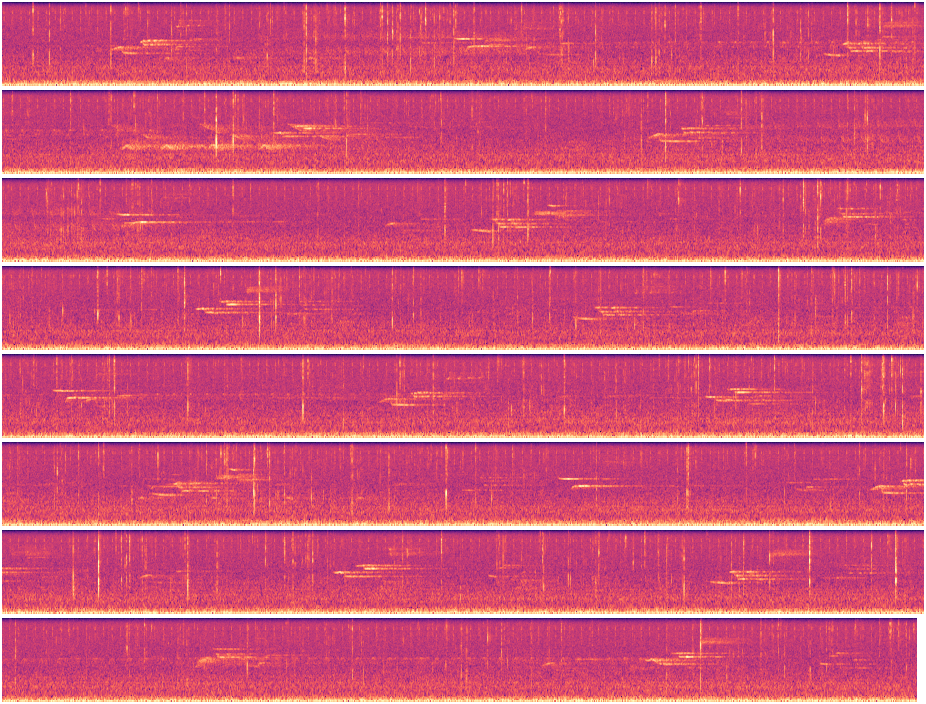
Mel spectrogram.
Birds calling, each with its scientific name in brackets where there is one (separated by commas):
Northern Flicker (Colaptes auratus), Wood Thrush (Hylocichla mustelina), American Crow (Corvus brachyrhynchos)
